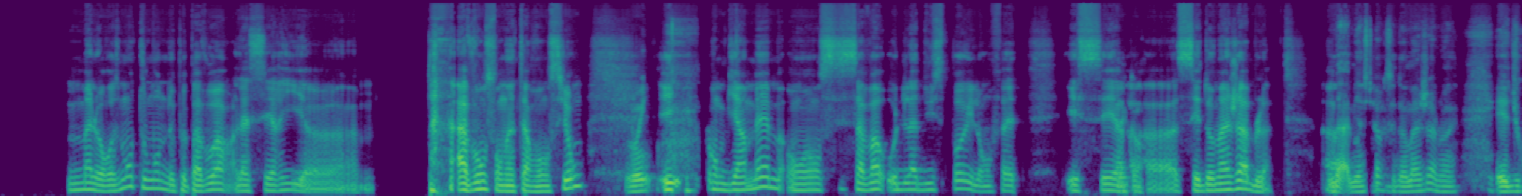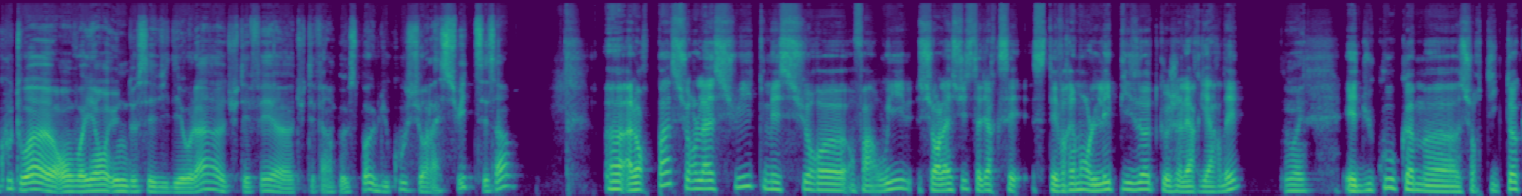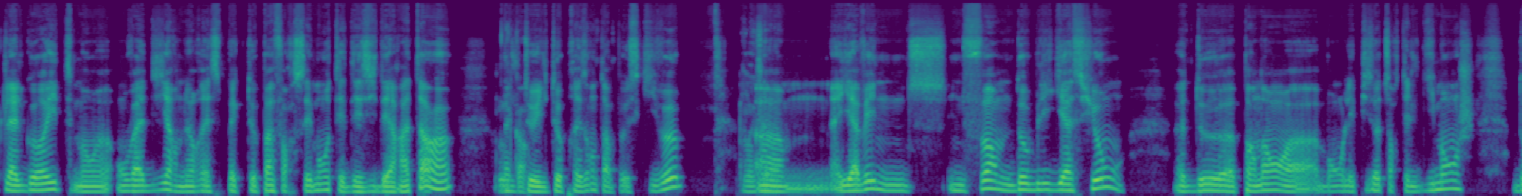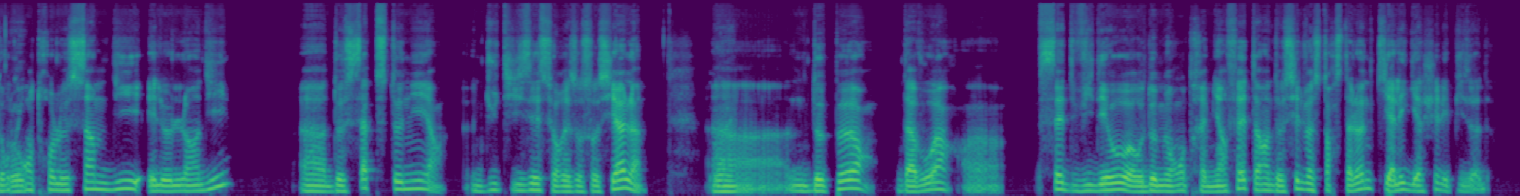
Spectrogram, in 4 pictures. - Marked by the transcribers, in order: chuckle; in English: "spoil"; drawn out: "heu"; in English: "spoil"; drawn out: "heu"
- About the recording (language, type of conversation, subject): French, podcast, Pourquoi les spoilers gâchent-ils tant les séries ?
